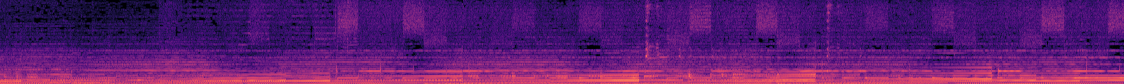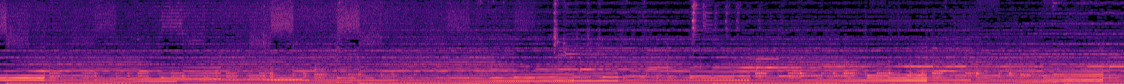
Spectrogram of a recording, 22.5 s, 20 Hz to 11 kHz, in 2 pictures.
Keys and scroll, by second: 0.4 ctrl+s, 4.8 ctrl+s, 8.5 ctrl+s, 15.5-17.4 typing, 17.5 Return.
